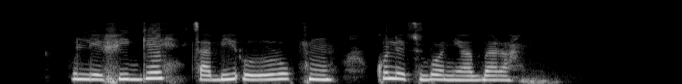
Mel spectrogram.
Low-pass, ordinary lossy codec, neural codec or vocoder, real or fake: 7.2 kHz; AAC, 32 kbps; vocoder, 24 kHz, 100 mel bands, Vocos; fake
